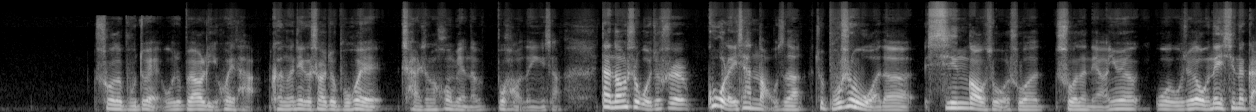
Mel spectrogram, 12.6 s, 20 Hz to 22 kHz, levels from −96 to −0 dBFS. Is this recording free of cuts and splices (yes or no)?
no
